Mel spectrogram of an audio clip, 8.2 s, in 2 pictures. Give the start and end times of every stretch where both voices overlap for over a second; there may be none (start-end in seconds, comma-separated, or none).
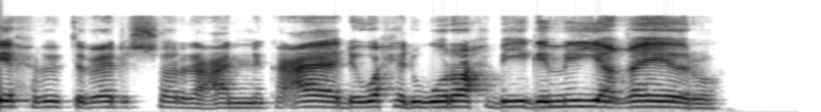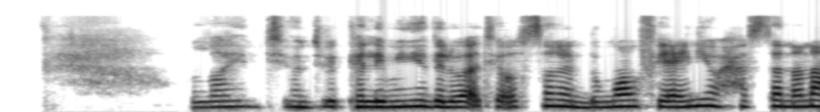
none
